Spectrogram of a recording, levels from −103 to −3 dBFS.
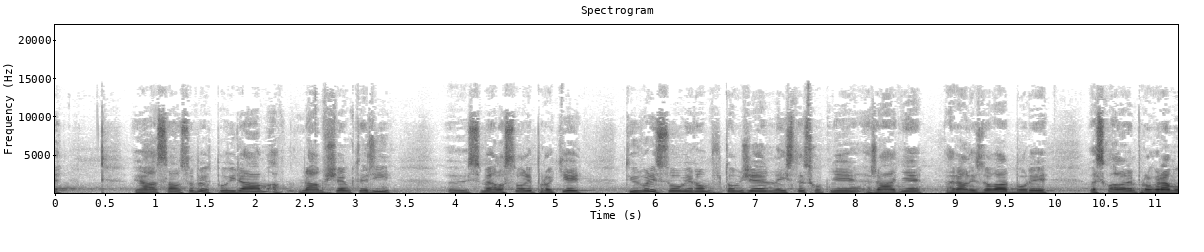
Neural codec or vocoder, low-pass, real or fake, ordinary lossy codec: none; 14.4 kHz; real; MP3, 64 kbps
